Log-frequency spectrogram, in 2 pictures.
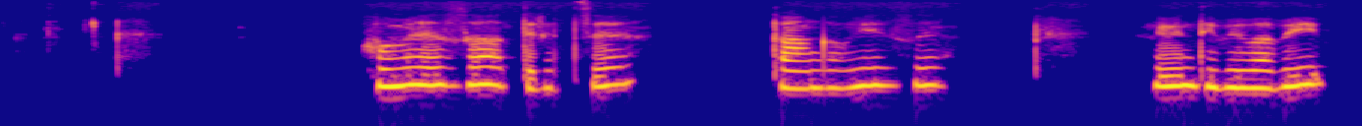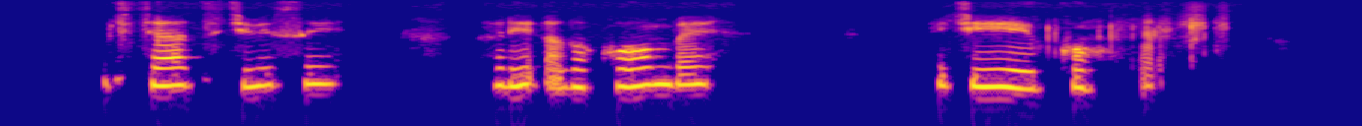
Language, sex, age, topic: Kinyarwanda, female, 18-24, health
